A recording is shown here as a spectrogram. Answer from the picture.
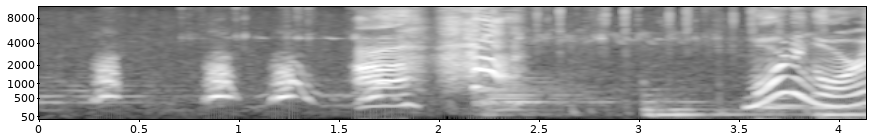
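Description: Soft background music under a string of short wordless vocal sounds that rise and fall in pitch, ending in a longer swooping call near the end.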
